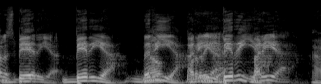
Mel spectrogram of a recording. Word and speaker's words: birria: Birria? Birria. You know I can't Birria. roll my R's, but it's a Birria. double R, so. Birria. I thought it was birria. Birria. Birria. Birria.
